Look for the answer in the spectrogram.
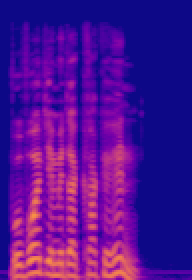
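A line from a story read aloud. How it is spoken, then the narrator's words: Calling out. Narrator (German): rief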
